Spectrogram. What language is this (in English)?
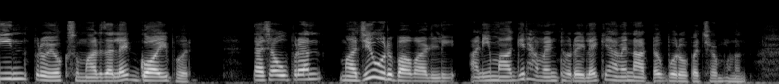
Konkani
